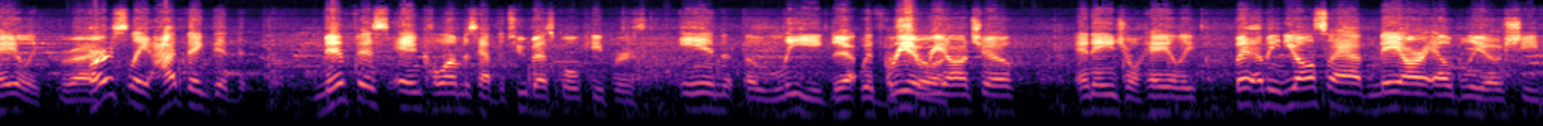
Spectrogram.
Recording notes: Live Show on location at Girls Inc in Columbus, GA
